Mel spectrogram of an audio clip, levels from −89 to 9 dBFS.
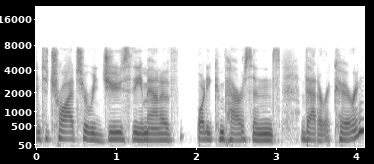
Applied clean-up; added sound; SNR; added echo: none; none; none; none.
